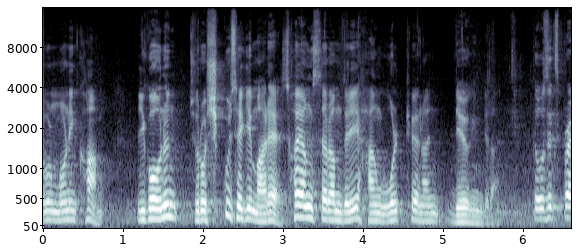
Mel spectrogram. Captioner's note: speaking in Korean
